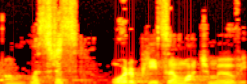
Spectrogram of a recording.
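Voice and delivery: very low-key, quiet, easygoing, casual offhand tone. Retelling a remark to a wife about plans for tonight: retelling a quiet, casual remark. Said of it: "I'm saying it really casual, very quietly".

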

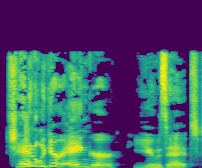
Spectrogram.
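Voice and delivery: intensifying, pressing, loud, intense delivery. Reading a line again when a partner asks to hear it, more intense. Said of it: "I had to say that more intense each time".

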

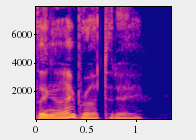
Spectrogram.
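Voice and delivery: mocking show-off tone. Mocking another speaker's line: imitating a peacocking tone. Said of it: "'cause that's your tone".

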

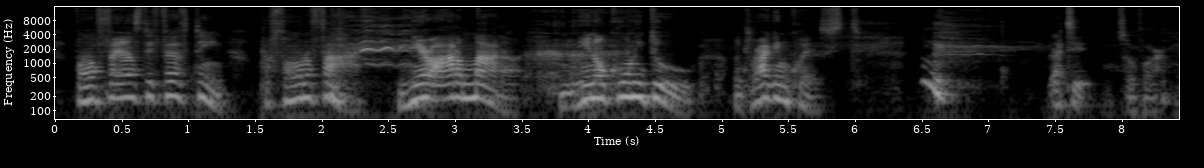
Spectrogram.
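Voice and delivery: soft adopted Japanese accent. Listing Japanese game titles on a gaming podcast, in a put-on accent. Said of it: "I don't know why I adapted that accent".

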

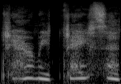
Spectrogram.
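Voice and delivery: awestruck whisper. Reading a story aloud, a character sees someone famous: awestruck whisper. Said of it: "Cassie whisper in awestruck tones".

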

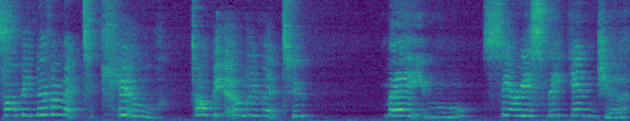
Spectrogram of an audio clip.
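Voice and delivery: squeaky elf voice, very high. Urged by the other speaker to do the voice while quoting; Dobby voice. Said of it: "do the voice".

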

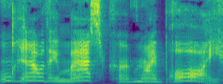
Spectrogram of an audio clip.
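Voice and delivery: raspy, very high cartoon mom voice. Recounting what a teenager said, putting on a Marge Simpson voice. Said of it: "not the worst Marge Simpson voice".

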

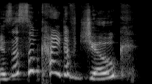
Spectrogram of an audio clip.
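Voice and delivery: full-on put-on shouting. Playing a character who marches to the window, in-character yelling. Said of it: "I start yelling".

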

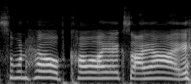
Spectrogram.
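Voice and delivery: high, loud crying-out voice. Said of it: "the kid trapped under the boulder, uh, said".

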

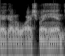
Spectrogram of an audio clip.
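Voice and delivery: ordinary delivery

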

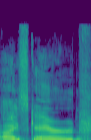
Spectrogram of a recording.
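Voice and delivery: put-on, high, tearful, blubbering sobbing voice. Retelling a scene where Bender breaks down: imitating Bender crying. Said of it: "he just breaks down crying".

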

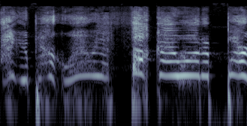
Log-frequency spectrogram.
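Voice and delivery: mock shrill, very high, furious raging yell. Retelling a driver yelling at a security guard: imitating a driver screaming. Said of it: "screaming in his face".

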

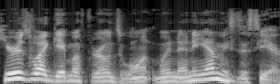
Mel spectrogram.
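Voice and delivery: ordinary talk, nothing marked

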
